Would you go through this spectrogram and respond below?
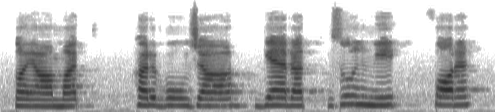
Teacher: इनमें फ का उच्चारण स्थान दंतोष्ठ है तथा क ख ग का उच्चारण जिह्वा मूल गले से थोड़ा नीचे है। तो ऐसा लगता है जैसे हम थोड़ा गला तो ये, तो इससे थोड़ा सा नीचे से हम इसको बोल रहे हैं।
